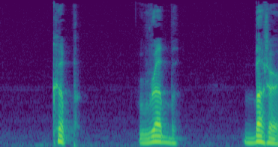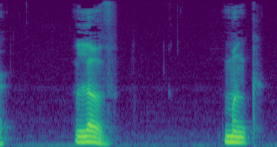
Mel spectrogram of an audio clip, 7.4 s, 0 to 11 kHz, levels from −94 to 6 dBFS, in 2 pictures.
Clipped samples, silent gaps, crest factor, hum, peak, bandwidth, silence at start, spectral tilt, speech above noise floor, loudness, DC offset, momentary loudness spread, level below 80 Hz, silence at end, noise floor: under 0.1%; none; 20 dB; none; 0 dBFS; 11 kHz; 0.7 s; -7.5 dB/octave; 44 dB; -18 LUFS; under 0.1%; 20 LU; -46 dBFS; 0.4 s; -60 dBFS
